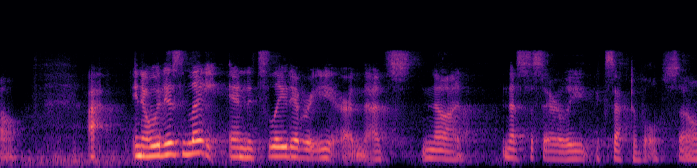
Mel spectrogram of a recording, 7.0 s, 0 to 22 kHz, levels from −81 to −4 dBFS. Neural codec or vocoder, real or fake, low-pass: codec, 16 kHz in and 24 kHz out, 0.8 kbps, FocalCodec, streaming, 65536 codes; fake; 7.2 kHz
